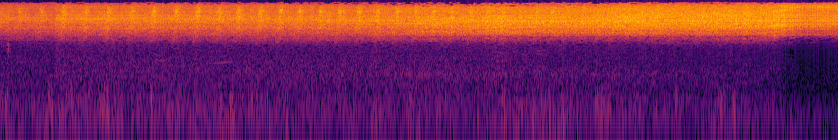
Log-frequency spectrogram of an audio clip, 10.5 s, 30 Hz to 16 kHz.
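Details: Courting Cryptotympana holsti cicada at Guangming Park, Zhongli, Taiwan, on 28 June 2013. A piercing high buzz with a fast, regular pulsing texture swells slightly louder through the clip.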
